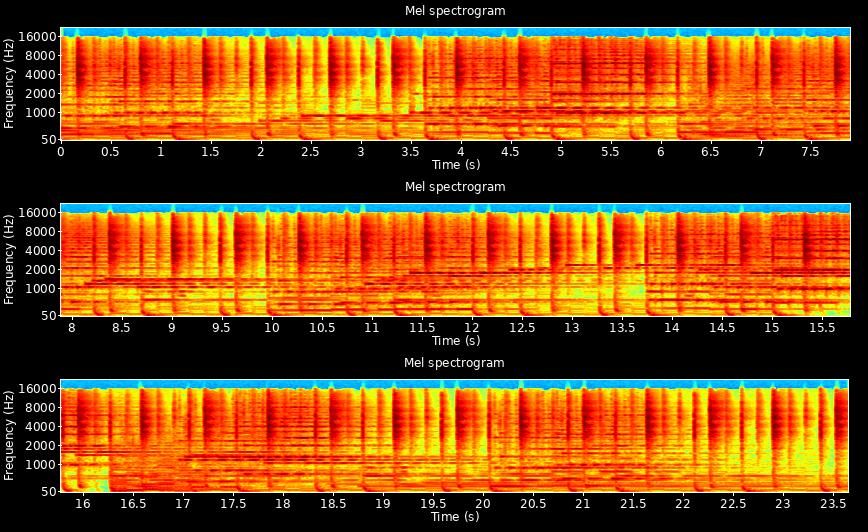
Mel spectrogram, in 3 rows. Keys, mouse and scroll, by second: 0.0 ctrl+d, 0.9-1.5 click, 1.9-3.5 click, 13.0 click, 13.6 Return, 14.3-15.9 typing, 16.2 ctrl+a, 17.2 click, 17.4 Return, 18.2 Return, 18.5 click, 18.6 Return, 19.4 Return, 19.6 click, 20.2 ctrl+v, 20.6 Return, 22.4 space.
